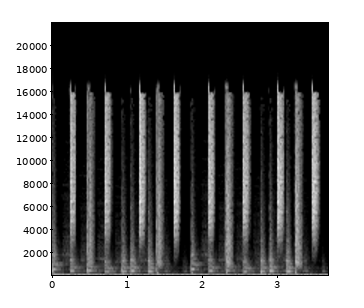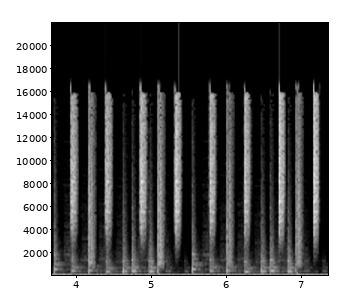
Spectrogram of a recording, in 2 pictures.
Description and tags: Created using FL Studio 12.
Tempo: 130 bpm.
